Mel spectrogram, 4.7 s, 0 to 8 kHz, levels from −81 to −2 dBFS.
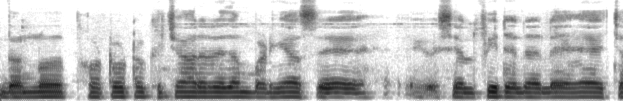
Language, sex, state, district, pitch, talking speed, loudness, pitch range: Magahi, male, Bihar, Lakhisarai, 135 Hz, 220 wpm, -17 LUFS, 130-140 Hz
